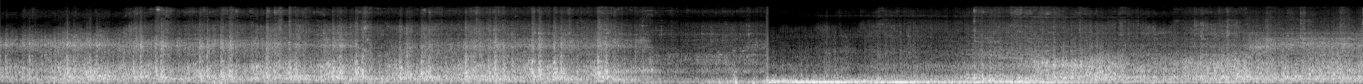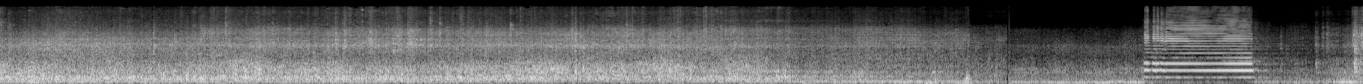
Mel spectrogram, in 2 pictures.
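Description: Passenger train coaches rushing past close by, with the wheels clattering over the rail joints. About seven seconds in, it switches to a second train passing in the same way. Near the end a train horn sounds once for about a second.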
